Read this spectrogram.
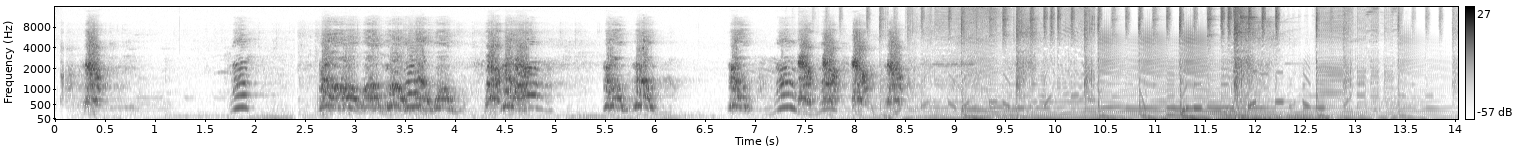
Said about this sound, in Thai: ลาไปด้วยเสียงน้องหมากันครับ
